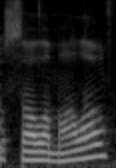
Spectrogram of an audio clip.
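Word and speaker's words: Seumalo: Then they signed Isaac Salamalo. Salamalo. Yeah, that's how you say it.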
